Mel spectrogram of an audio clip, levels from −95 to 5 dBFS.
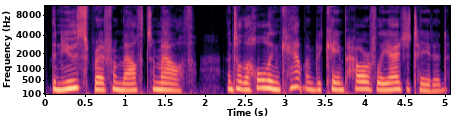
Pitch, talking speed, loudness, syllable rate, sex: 215 Hz, 165 wpm, -16 LUFS, 5.8 syllables/s, female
